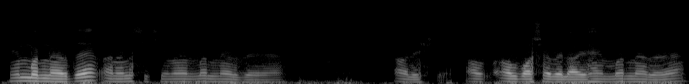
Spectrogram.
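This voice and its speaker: A man's voice: mid-range voice, highs cut off. A man giving gameplay commentary, talking to himself, swearing, and getting frustrated as he plays. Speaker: gameplay streamer.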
